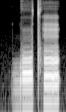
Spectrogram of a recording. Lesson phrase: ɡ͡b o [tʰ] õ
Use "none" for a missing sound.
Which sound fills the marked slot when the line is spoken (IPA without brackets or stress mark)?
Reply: tʰ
